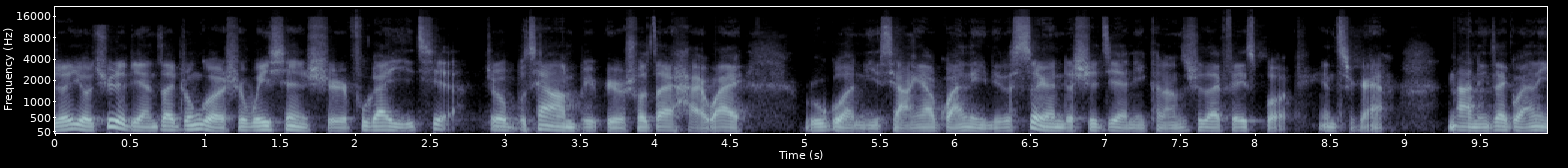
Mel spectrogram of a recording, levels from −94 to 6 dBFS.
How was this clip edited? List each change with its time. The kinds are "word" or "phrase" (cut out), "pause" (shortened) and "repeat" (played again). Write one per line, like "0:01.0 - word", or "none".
none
